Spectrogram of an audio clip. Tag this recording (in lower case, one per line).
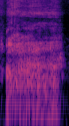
dog
pets
animal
